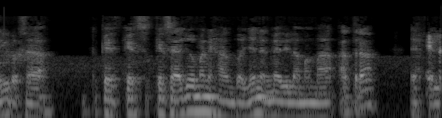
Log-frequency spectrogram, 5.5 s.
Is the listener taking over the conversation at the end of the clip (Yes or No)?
Yes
